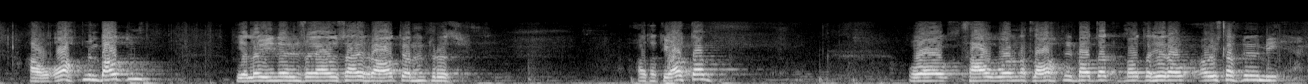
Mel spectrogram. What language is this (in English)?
Icelandic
